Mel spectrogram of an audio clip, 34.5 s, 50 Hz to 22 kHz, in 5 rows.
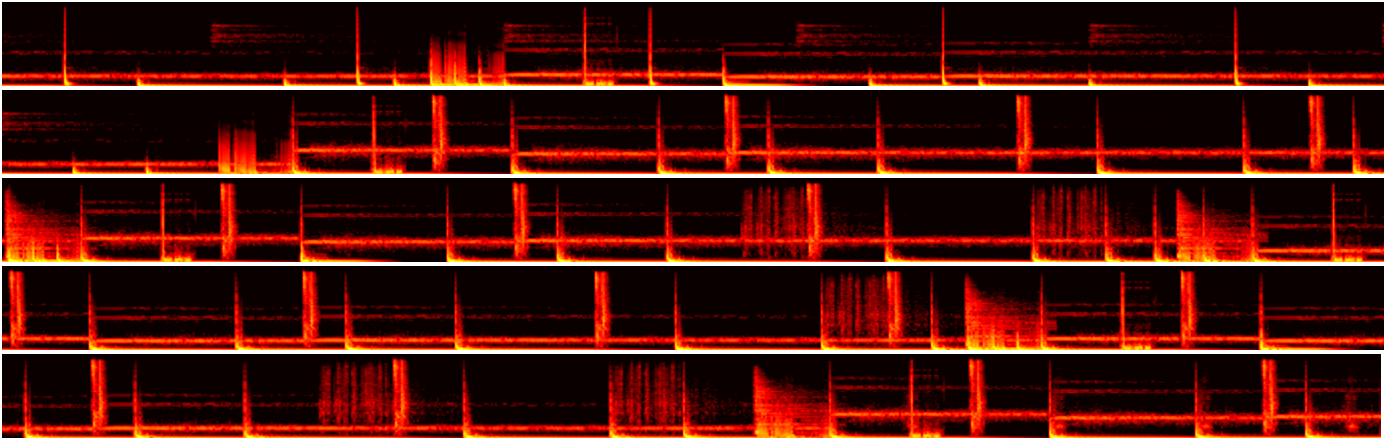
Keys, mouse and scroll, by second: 3.9 click, 8.3-11.0 drag, 20.8 click, 22.7 click, 22.8-34.5 ctrl+drag.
